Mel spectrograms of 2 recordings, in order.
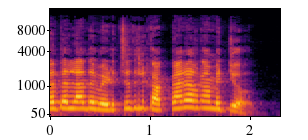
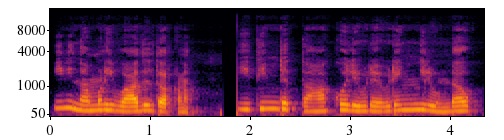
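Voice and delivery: softer, keeping it down like a thief; hushed voice; 4 semitones lower, 7 dB quieter than usual. Acted. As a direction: talk low so nobody hears. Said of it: "നമ്മൾ പതുക്കെ സംസാരിക്കാൻ".

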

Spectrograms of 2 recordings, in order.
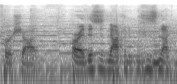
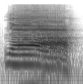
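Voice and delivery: long, loud, raised-pitch cry of delight; excited yell; 7 semitones higher, 11 dB louder than usual. Real, not acted. Streamer overwhelmed by a favorite character, excited yell. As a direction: let out a big fan's holler.

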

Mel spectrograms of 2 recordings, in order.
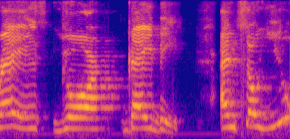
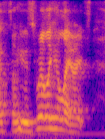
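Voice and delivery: ordinary talk

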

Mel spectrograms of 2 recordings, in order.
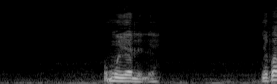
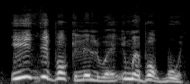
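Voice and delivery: shouted, much higher jeering cry; loud taunt; 6 semitones higher, 8 dB louder than usual. Acted. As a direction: yell it out to mock him. Taunting outburst about debunking.

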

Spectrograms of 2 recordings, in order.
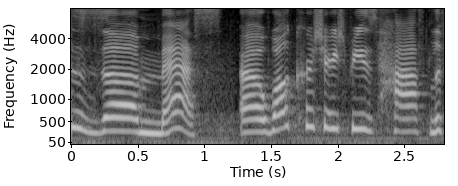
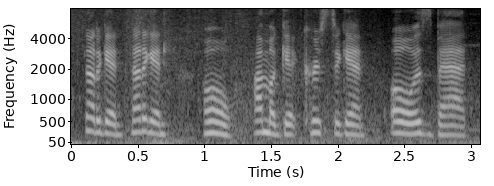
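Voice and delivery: normal talking voice

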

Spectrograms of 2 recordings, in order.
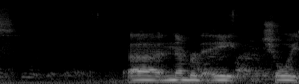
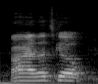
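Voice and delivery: hyped; 9 semitones higher, 12 dB louder than usual. Real, not acted. Hyped start of the break.

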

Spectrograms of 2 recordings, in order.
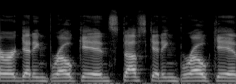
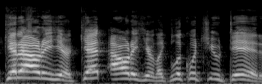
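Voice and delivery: much higher, louder furious yell; host angrily screaming at his helpers; retold screaming; 7 semitones higher, 8 dB louder than usual. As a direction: scream them out of the house. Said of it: "He's screaming at us to get out".

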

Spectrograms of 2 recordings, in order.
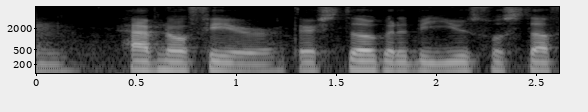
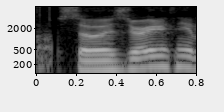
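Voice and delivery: ordinary talk, nothing marked

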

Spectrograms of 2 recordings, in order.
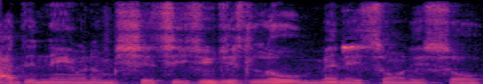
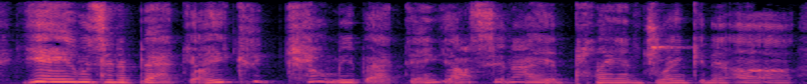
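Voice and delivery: very high, indignant mock yelling; frantic outburst; 11 semitones higher than usual. Retold victim berates friends who sat drinking, frantic. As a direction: imitate a panicked man scolding his friends.

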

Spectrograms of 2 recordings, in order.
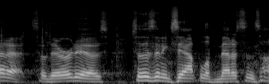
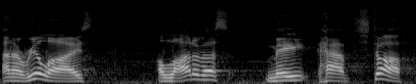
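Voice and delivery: usual speaking voice

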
